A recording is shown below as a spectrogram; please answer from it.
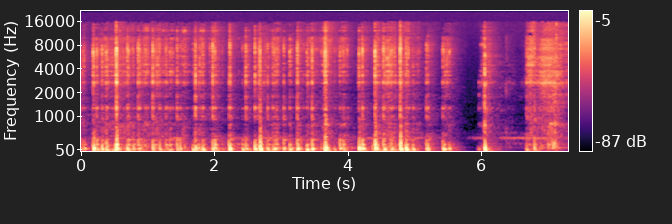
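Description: Long black-painted fingernails tap and scratch the side wall, then the base, of an empty, hollow red plastic party cup of about 16 oz, set upside down on a rug beside the microphone, with a wire rack and a second cup untouched nearby. The result is a rapid run of short, dull, low-pitched taps and scratchy clicks that stop dead after each hit. After a brief silence near the end, softer scratching follows.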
